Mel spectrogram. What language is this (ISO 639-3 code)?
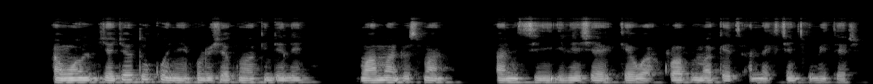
yor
